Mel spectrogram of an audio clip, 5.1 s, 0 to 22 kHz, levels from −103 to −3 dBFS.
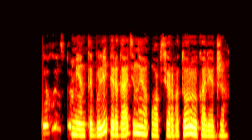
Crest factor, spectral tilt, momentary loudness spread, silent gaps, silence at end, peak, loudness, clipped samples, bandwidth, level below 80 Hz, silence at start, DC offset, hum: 16 dB; -7 dB/octave; 11 LU; none; 0.5 s; -4 dBFS; -19 LUFS; under 0.1%; 7.8 kHz; -60 dBFS; 0.85 s; under 0.1%; none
